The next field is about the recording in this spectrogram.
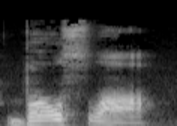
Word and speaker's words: Boleslaw: He was welcomed in Hungary by King Boleslaw. It reminds me of coleslaw. It's spelled just like coleslaw, but it's Boleslaw.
